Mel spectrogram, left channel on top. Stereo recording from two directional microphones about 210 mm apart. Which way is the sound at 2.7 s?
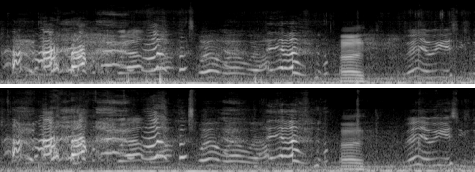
60° right (ahead or behind).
